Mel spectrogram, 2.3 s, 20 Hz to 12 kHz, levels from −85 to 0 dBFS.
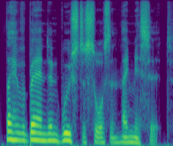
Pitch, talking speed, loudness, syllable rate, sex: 135 Hz, 235 wpm, -18 LUFS, 7.0 syllables/s, male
